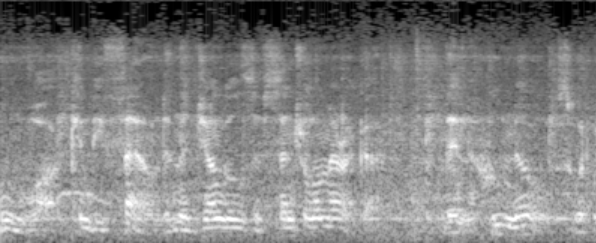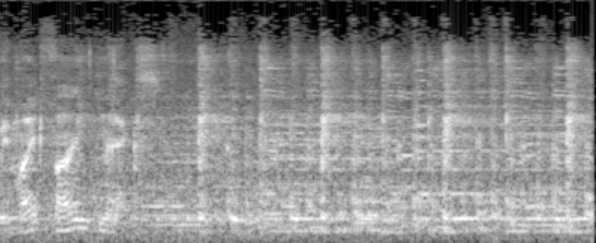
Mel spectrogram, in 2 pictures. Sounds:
music, speech

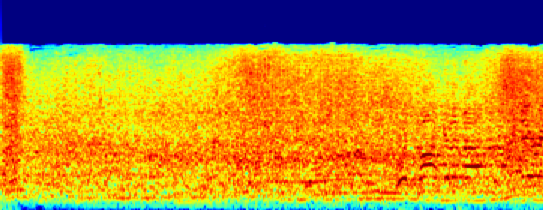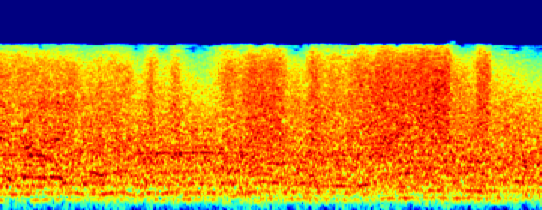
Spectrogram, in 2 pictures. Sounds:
speech, vehicle

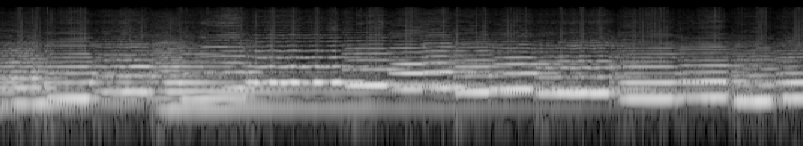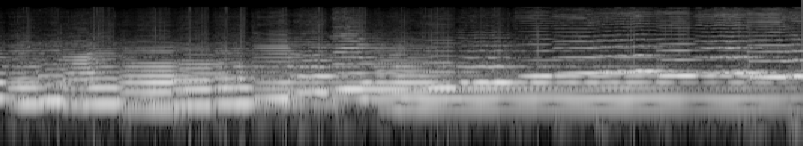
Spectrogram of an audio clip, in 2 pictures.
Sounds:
musical instrument, music, violin

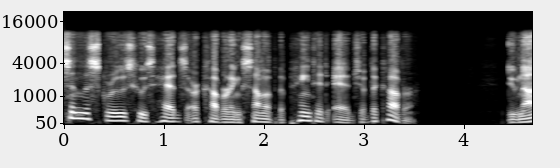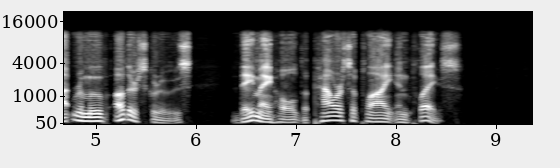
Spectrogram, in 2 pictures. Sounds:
speech

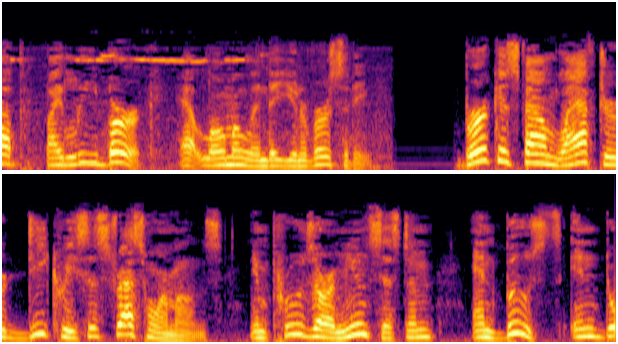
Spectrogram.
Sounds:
speech, snicker

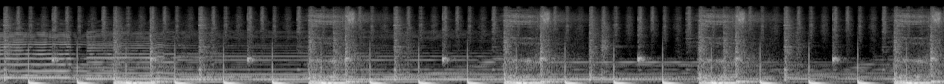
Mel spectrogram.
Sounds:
music

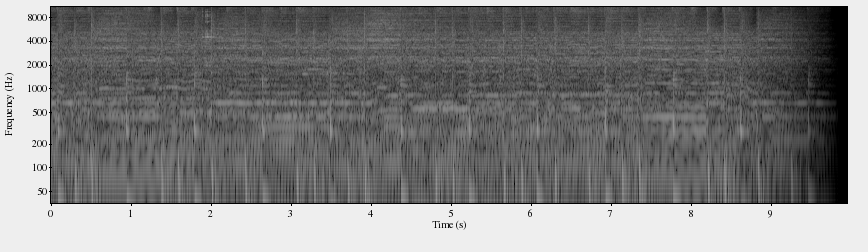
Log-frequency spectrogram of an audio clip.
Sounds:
music

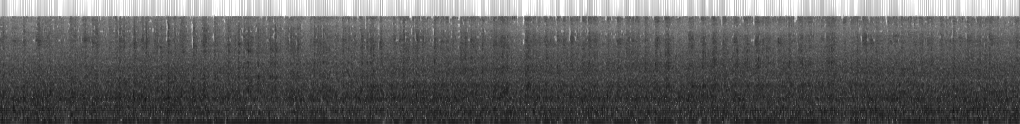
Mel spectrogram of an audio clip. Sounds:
vehicle, car

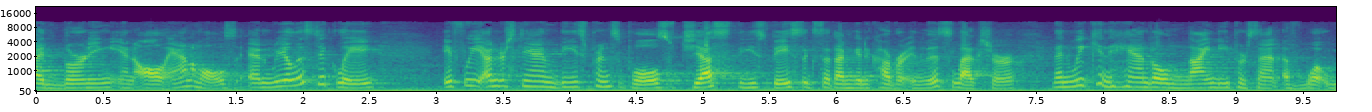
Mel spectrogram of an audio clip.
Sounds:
speech

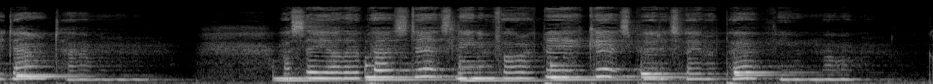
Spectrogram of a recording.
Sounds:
speech, music

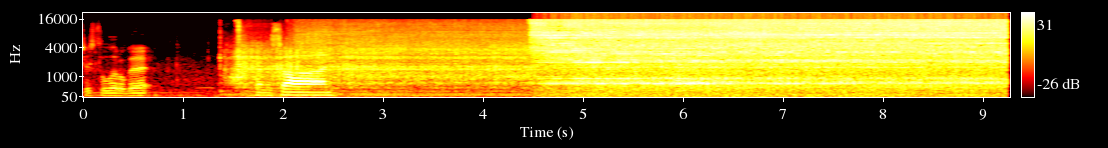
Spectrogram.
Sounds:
speech, tools

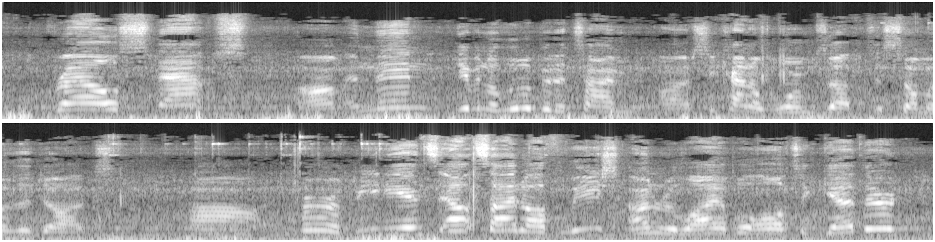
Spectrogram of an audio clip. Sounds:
speech

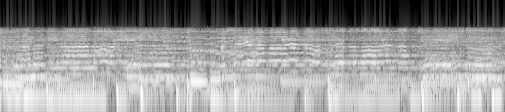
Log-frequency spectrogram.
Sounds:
music, male singing

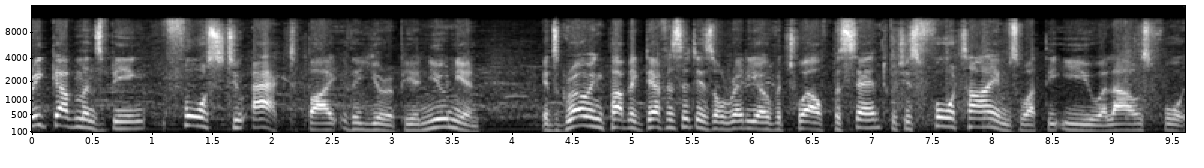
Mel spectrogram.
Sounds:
speech

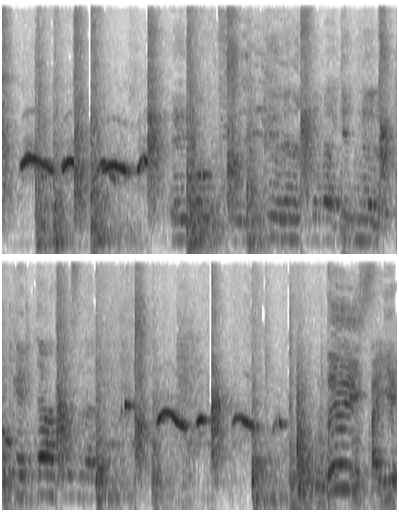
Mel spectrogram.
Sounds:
whistling

